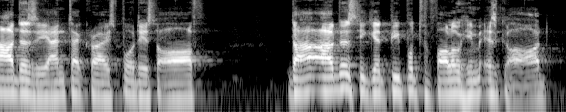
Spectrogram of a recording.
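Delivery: loud, put-on mechanical robotic voice. Imagining listeners asking a question in their heads: robotic Terminator voice. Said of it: "in your robotic Terminator voice".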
